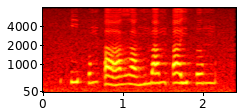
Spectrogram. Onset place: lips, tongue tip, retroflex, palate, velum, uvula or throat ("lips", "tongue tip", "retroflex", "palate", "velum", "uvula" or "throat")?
throat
